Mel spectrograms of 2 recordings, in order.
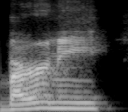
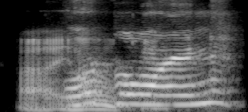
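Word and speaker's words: Boerne: She's actually in Bernie, Texas, which is or born.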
